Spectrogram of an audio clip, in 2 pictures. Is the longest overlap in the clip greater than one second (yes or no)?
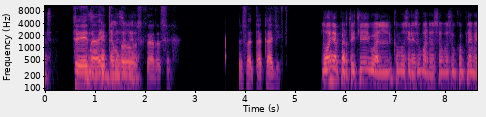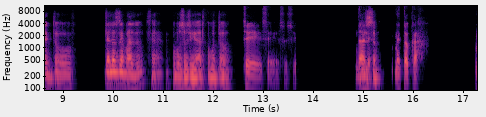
yes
